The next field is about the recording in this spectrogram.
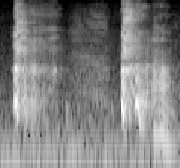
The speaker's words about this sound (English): Because if anybody has the gift of healing, I would really appreciate you healing my cough. It's driving me crazy.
